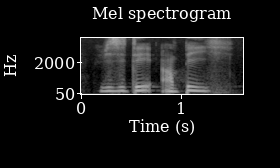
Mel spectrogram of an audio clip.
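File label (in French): "visiter un pays" French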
